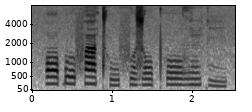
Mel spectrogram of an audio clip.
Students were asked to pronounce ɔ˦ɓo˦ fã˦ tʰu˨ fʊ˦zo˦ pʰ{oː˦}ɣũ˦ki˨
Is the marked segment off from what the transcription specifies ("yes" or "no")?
no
